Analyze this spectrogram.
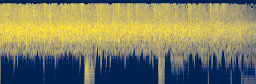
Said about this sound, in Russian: Вот, там живой концерт. Я слышала аплодисменты, а там как раз живой концерт записан.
